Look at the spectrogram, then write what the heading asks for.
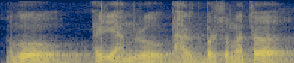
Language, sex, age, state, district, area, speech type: Nepali, male, 60+, West Bengal, Kalimpong, rural, spontaneous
